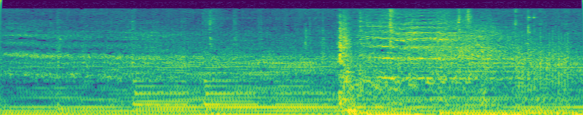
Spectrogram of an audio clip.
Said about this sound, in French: Oh, mais j'entends un moteur allumé.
